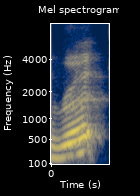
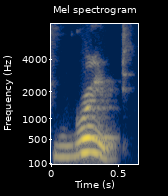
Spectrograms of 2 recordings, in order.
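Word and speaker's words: Rut: uh gopher green living and it spelled r-u-t and i kept saying root and it's root it's pronounced root just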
